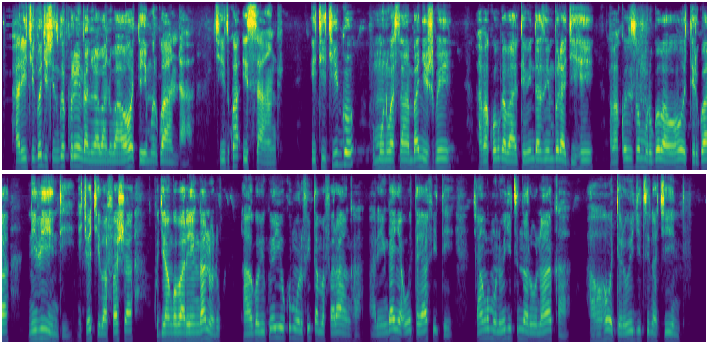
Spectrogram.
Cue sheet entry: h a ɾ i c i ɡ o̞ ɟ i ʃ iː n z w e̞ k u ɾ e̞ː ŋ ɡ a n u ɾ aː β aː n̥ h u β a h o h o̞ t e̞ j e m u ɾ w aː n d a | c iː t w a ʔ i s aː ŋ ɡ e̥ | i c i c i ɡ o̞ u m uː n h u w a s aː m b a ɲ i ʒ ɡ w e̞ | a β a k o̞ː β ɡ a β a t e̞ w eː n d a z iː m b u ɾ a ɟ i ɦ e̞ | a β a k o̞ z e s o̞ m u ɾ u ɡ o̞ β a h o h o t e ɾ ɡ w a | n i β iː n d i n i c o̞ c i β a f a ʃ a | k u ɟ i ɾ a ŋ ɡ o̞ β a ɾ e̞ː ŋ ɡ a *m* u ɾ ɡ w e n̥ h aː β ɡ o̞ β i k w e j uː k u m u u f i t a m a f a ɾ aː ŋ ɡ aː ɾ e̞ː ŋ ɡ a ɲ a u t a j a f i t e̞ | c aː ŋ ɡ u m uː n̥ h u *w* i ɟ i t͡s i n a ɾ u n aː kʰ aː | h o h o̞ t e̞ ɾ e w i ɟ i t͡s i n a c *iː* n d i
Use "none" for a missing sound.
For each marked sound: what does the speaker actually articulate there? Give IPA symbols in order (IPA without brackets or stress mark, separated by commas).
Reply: n, w, iː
